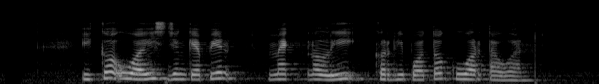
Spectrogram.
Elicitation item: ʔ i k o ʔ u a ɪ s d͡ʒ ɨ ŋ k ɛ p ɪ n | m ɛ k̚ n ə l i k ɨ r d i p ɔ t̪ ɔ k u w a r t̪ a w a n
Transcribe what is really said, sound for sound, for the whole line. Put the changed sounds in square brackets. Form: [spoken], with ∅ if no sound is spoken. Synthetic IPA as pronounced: ʔ i k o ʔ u a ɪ s d͡ʒ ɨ ŋ k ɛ p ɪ n | m ɛ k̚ n ə l i k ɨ r d i p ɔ t̪ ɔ k u w a r t̪ a w a n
